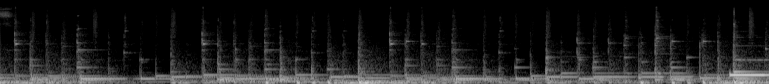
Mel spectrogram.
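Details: Bright mallet percussion music, marimba- or xylophone-like notes struck in a quick, lively melody over low tones; no animal voice is heard.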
